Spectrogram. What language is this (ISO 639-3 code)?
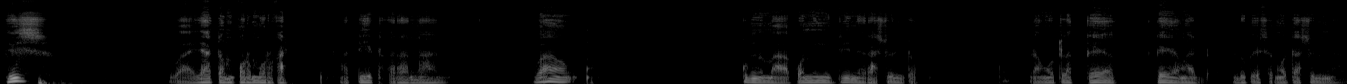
sua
